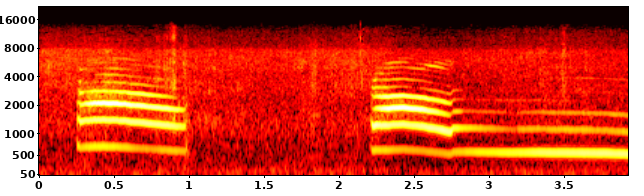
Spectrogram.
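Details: Loud, close meows from stray ear-tipped cats calling at feeding time: a flat, sustained cry lasting most of a second, then a longer one that dips midway and trails on steadily for nearly two seconds.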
